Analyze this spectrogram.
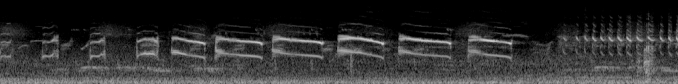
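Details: Decoy recording of a female Mi for luring birds: a series of descending whistled notes about three per second, ending in a fast buzzy chatter.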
